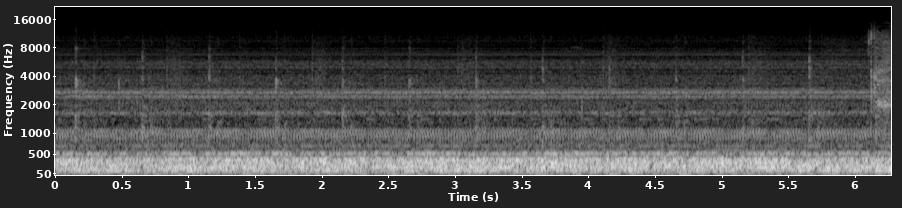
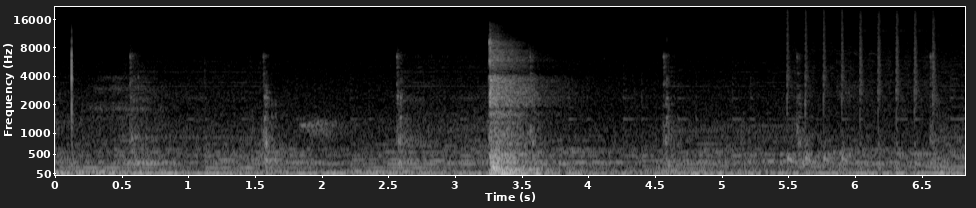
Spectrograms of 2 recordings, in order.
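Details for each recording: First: Eberspacher Espar D2 diesel heater, stored fan error 33: even blower roar with soft fuel-pump tick about twice a second, heater starting and running normally. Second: Eberspächer Espar D2 heater; blower fan held by hand to simulate the case touching the fan, which stopped it starting; steady ticking, a clunk, fast clicking, no fan spin-up, repeated attempts, then error 33; start failure with blower fan blocked.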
